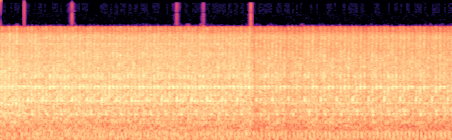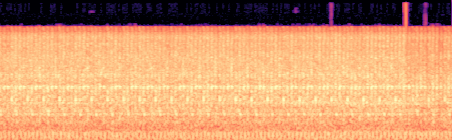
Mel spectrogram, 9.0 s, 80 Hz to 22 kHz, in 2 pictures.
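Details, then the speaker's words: Nissan Navara D22 YD25 diesel just after thermostat replacement and coolant refill, cap off, warming up with heater on hot and fan on highest speed: even idle clatter at about two beats a second with no misses or knock; normal idle. "So I've started it obviously, and I've got the heater fan on hot and the fan on number 4, the highest speed, and that'll help get the water circulating back through."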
